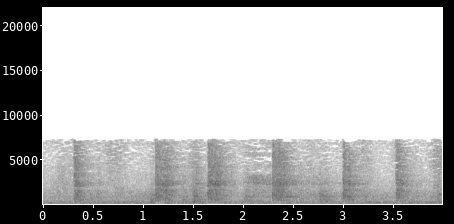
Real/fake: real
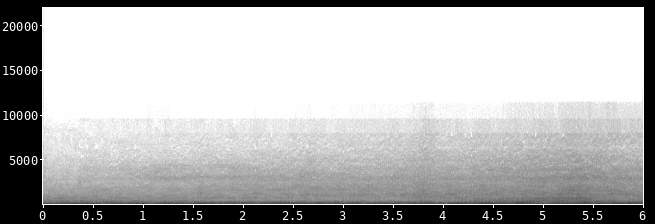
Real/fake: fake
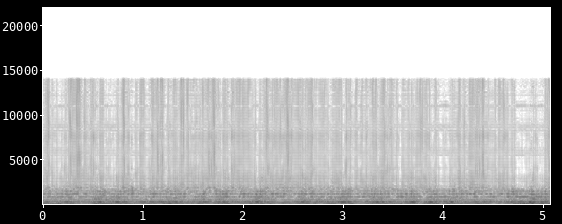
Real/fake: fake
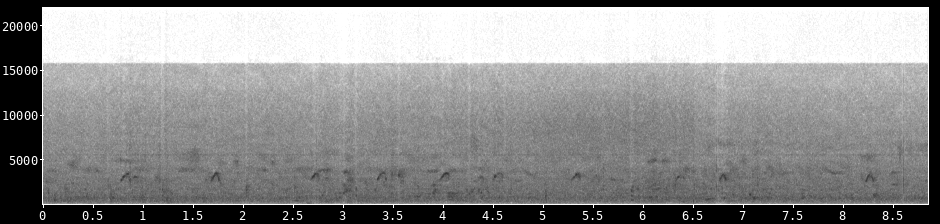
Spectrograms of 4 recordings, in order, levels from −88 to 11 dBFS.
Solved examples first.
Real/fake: fake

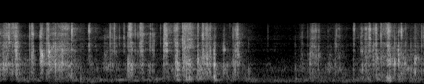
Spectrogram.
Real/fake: fake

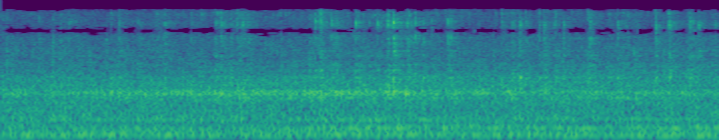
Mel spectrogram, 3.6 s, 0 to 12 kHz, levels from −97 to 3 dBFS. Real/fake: real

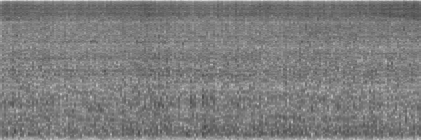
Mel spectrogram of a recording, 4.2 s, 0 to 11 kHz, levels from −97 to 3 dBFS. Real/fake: fake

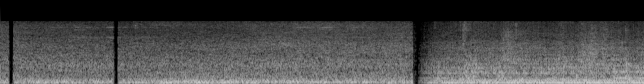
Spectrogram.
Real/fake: real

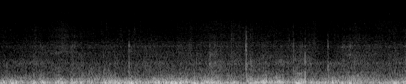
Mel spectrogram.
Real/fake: fake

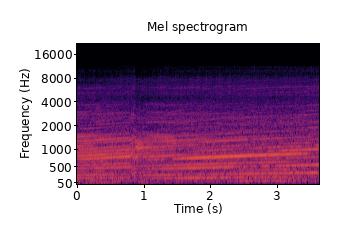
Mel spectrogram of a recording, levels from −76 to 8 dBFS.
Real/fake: real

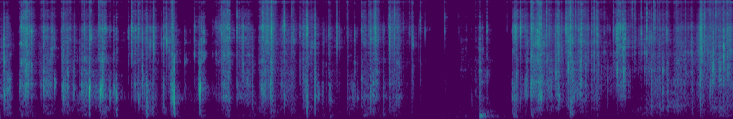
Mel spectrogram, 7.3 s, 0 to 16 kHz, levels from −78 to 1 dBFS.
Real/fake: fake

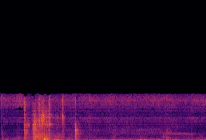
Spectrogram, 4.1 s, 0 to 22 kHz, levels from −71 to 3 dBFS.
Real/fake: fake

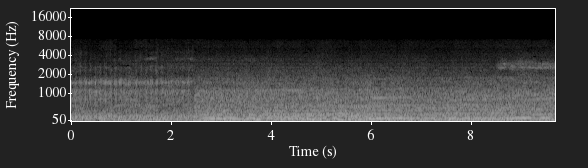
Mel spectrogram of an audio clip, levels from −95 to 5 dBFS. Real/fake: fake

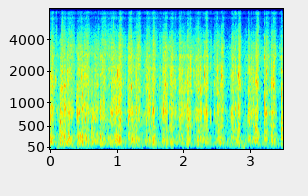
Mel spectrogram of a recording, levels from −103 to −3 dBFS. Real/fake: fake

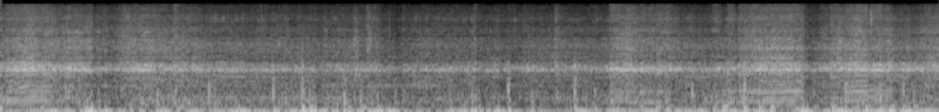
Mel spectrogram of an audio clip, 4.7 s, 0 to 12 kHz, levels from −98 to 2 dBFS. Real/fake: real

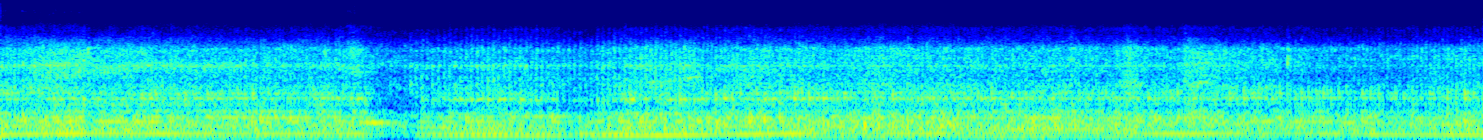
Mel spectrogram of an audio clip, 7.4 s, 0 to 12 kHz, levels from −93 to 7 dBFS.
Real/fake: real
